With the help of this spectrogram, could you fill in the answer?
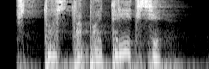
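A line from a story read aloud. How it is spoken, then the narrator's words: Exclamation. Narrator (Russian): воскликнула она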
